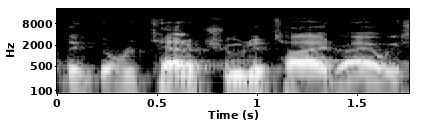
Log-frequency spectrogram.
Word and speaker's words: Retatrutide: Retatrutide.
